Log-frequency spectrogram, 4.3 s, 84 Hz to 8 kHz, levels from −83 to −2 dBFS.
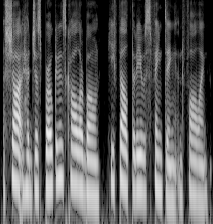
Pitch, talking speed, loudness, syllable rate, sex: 165 Hz, 225 wpm, -17 LUFS, 5.0 syllables/s, female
